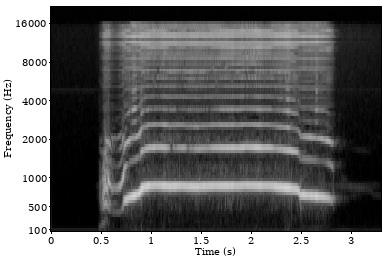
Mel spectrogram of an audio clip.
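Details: Lone coyote howl opening with a brief yelping rise, then a long steady tone held for about two seconds before dropping slightly and ending abruptly.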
